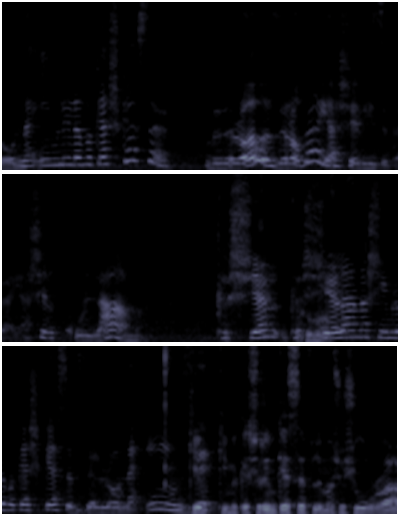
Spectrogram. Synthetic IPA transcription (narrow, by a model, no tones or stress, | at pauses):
lo̞naʔimlile̞vake̞ʃkesef | vezelozelo̞be̞ajaʃe̞lizebeajaʃe̞lkʰulam | kaʃekaʃeleanaʃimle̞vakeʃkese̞fzelo̞naʔimzekimekaʃʁimkeseflemaʃuʃeuʁa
